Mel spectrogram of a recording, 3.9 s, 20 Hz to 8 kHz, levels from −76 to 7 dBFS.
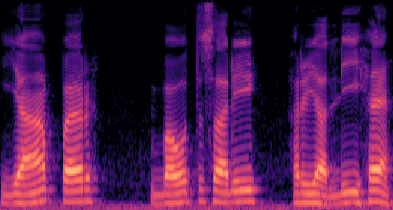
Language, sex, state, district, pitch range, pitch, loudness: Hindi, male, Punjab, Fazilka, 120-150 Hz, 135 Hz, -15 LUFS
